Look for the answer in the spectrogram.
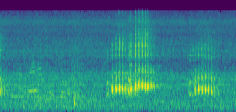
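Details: Neighborhood sandhill cranes heard through a window screen: two short rattling trills after a quiet start, the first longer and louder, the second brief, with low household background noise.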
